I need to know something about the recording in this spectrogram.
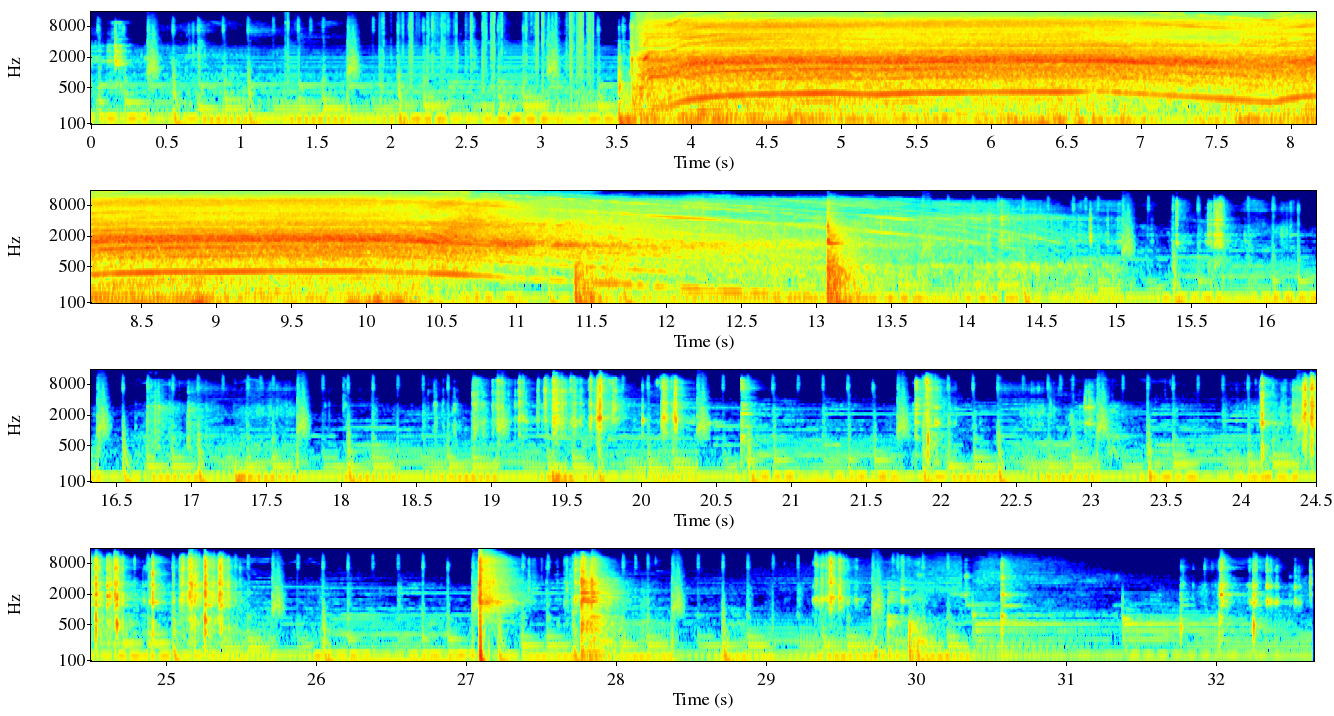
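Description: Corded electric drill running at full speed for about seven seconds, slowing briefly midway and picking up again, then winding down with a falling whine. This is drilling small rivet holes in aluminium door profile. Scattered light clicks and clinks of metal parts being handled follow.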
